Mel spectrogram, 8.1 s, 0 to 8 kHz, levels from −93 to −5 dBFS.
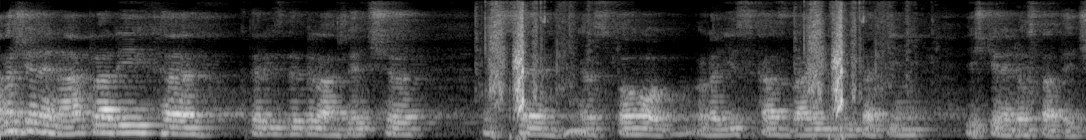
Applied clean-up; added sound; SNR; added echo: none; Zipper (clothing); 1 dB; reverberation time 0.7 s.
